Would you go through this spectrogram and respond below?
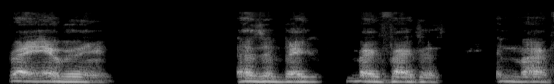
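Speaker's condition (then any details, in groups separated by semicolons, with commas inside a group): ALS/MND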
